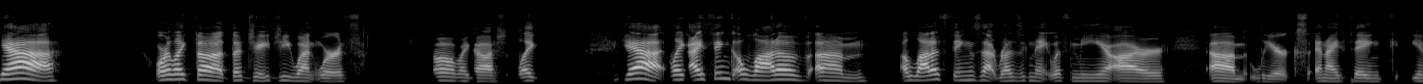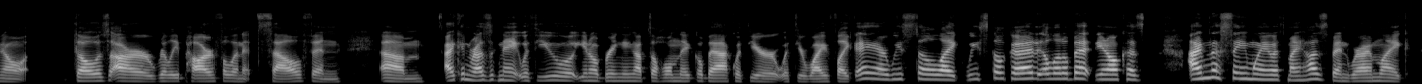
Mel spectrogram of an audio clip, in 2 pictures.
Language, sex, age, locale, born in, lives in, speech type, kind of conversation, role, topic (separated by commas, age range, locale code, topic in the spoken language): English, female, 30-34, en-US, United States, United States, conversation, podcast, guest, How do our personal experiences and emotions shape the way we connect with music?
